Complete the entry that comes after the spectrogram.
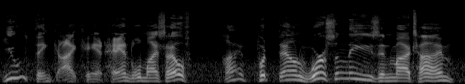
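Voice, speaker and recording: An actor playing a cantankerous, blustering old shopkeeper in a video game. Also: male voice, fairly high pitch, very animated, a little slow, fairly bright tone, slight background noise. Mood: gruff, boastful. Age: older. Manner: folksy, blustering. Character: cantankerous old shopkeeper man, brash and gung-ho. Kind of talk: video game character acting.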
